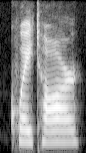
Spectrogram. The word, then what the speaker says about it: Qatar: Qatar. Okay. Qatar Airlines. Qatar Airlines. Heavy on the R.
